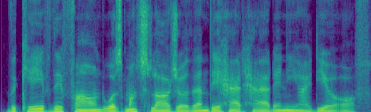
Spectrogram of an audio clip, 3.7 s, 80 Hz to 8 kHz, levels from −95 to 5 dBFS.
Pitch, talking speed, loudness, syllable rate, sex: 120 Hz, 225 wpm, -15 LUFS, 4.8 syllables/s, male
